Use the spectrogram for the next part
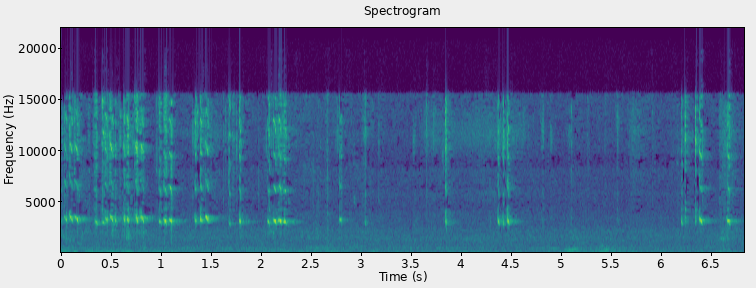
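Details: Crickets in a fight that ends in a comeback win. Piercing chirps sound in short, uneven bursts over a quiet room background, with faint murmuring.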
